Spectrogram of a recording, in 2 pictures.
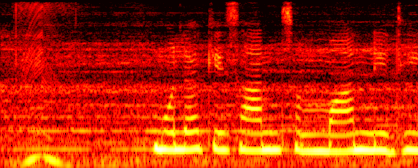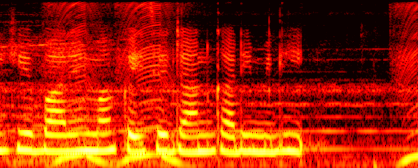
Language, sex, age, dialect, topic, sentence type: Chhattisgarhi, female, 18-24, Central, banking, question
